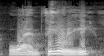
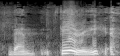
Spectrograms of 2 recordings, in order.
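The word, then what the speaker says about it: Wamphyri: is this a world of vampires which is pronounced when theory and I'll spell that out because a woman that is what they are called then then theory let's say that 10 times right and that's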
